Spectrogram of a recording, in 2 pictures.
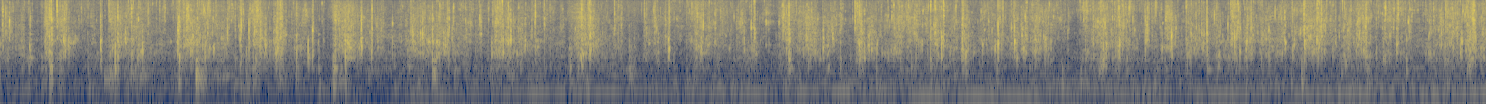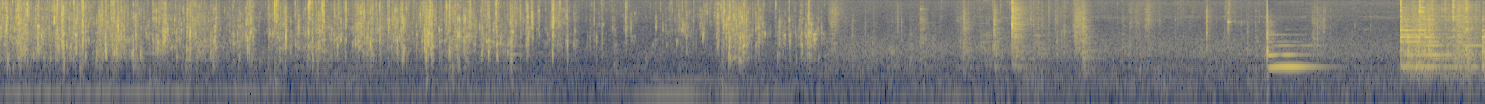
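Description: Raw iguana meat being rinsed by hand in a frying pan of water: water pouring, dribbling and sloshing as the pieces are rubbed, dying down after about fifteen seconds. A few sharp clicks near the end.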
